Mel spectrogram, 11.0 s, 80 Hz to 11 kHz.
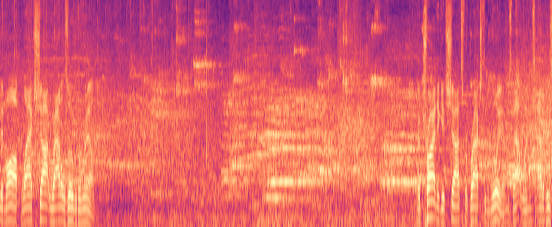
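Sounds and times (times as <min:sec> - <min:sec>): crowd noise: 0:04.5 - 0:11.0.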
